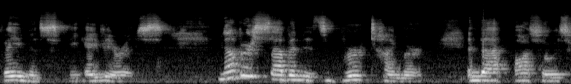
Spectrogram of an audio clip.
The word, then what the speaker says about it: Wertheimer: Number seven is Wertheimer, and that also is spelled with a W, by the way, who formed the Gestalt School of Psychology.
